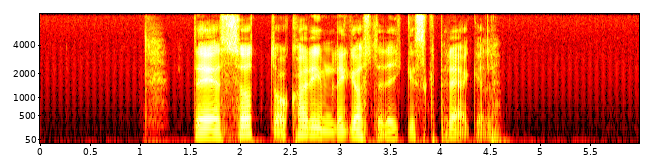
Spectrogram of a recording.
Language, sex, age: Swedish, male, 46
